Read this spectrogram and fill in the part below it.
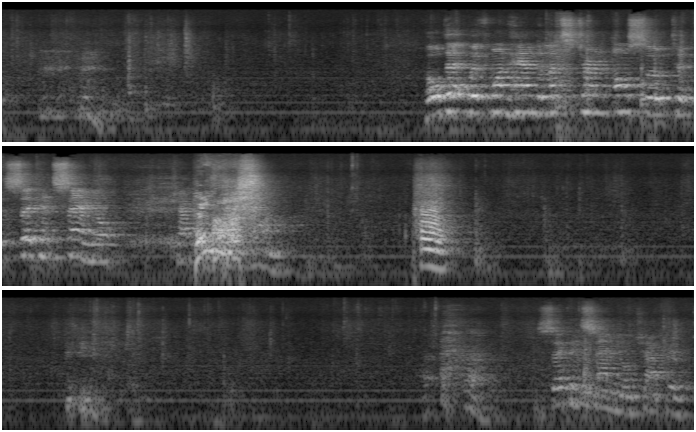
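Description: A man speaks calmly through a microphone in a large echoing room, with pauses.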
